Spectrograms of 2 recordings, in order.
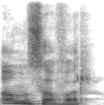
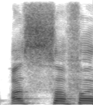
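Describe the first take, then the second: First: The article is pronounced with an M sound. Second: The article is pronounced with an S sound. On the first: This is a tribe's regional dialect. "वो उसको पढ़ते थे अम सफ़र" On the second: This is the standard form. "अस सफ़र है"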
